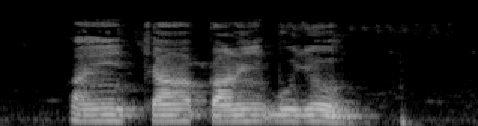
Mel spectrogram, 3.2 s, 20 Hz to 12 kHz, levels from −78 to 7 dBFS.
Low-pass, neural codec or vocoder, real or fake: 7.2 kHz; none; real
